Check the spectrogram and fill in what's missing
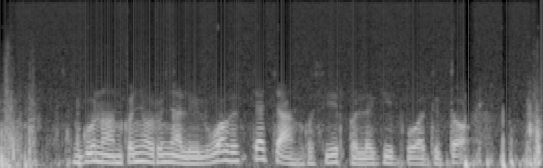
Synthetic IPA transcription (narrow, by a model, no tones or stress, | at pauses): ŋɡunankɔɲɔɾuɲaliluwakəkt͡ʃat͡ʃaŋkɔsirb̥a̤laɡibuad̪̥i̤t̪ɔ̰ʔ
